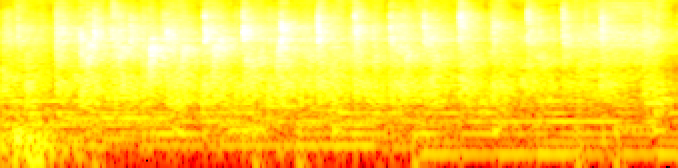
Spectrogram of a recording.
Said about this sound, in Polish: Wojciech Bonowicz, proszę o brawa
